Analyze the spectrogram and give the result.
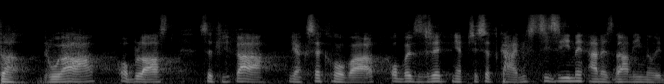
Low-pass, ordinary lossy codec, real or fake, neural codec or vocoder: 10.8 kHz; MP3, 48 kbps; fake; codec, 16 kHz in and 24 kHz out, 0.6 kbps, FocalCodec, streaming, 4096 codes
